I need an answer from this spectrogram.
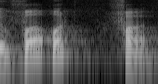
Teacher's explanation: जो ऊपर के जो दांत है ना और नीचे के जो ओठ है, इन दोनों के मिलने से ही इन वर्णों का हम उच्चारण कर पाते हैं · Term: दंतोष्ठ व्यंजन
